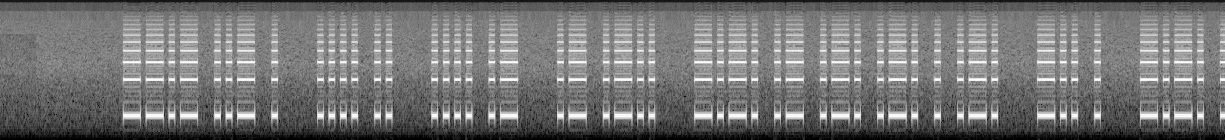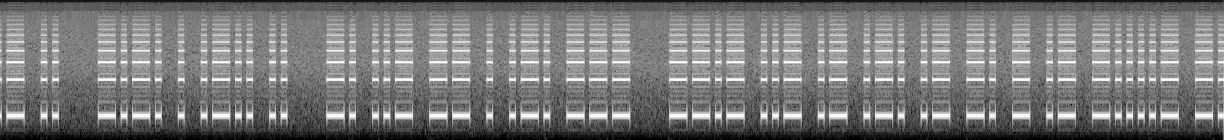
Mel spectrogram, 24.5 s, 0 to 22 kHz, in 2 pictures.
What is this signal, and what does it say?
Morse code, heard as electronic beeps, machine-sent, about 21 wpm, 700 Hz. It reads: QUE HI HA AL CARRER DE CAI CELI NUMERO …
